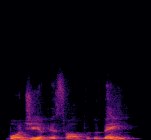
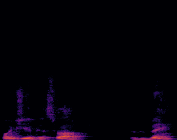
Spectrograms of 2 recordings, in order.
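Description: First: Full-voiced, lively hello to the group; energetic greeting. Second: Soft, low, subdued hello; low-energy greeting. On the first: Coach greeting podcast listeners to show vocal impact, energetic. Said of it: "Eu posso chegar e dizer pra vocês". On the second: Coach showing podcast listeners the weak alternative, soft and low-energy. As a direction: greet the group quietly, with little energy. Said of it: "Ou eu posso". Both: Shown as a demonstration.

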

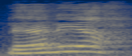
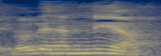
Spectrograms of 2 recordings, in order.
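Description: First: להניח high and careful, with one light n; להניח with the nun undoubled; soft single nun. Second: להניח with the nun doubled, "le-han-niach"; rejected doubled nun. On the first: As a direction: say "le-ha-niach" for להניח, open ha before a single n. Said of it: "רפה". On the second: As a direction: show the wrong reading of להניח with a hard geminated n. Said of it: "לא עושים דגש". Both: Shown as a demonstration.

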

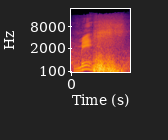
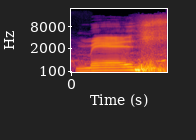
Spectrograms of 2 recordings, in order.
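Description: First: "mess" with a narrow Cape vowel, meaning mash; "mess" said as accented mash, hushing final sound; corrective accent. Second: "Mess" drawn out slowly and lower; one long, emphatic "Mess"; over-clear. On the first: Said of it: "I don't wanna mess the gravy". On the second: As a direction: enunciate "Mess" as if to someone slow. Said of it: "let me say it clear for you". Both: Acted.

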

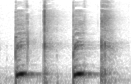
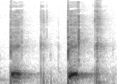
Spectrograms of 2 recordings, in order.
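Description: First: Very high, loud pic-pic; squeaky pecking. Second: High little pic-pic; light pecking. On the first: Narrator voicing the doves pecking, very high and loud. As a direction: squeak out each pic sharply. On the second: Narrator voicing the doves pecking, high and light. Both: A narrator's reading. Birds pecking, sound voiced.

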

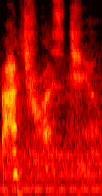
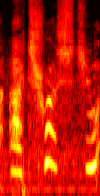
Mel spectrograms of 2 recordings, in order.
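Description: First: Breathy whisper of trust; barely voiced, said only to God. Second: Higher, rising. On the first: Repeating the prayer softly. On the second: Repeating the prayer aloud. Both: Shown as a demonstration.

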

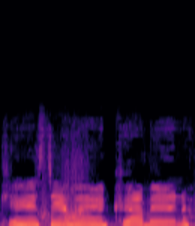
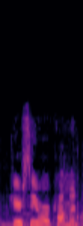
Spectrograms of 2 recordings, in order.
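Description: First: High, stretched, playful calling out; drawn-out teasing sing-song; singsong call. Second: Said in the usual way. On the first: Acted.

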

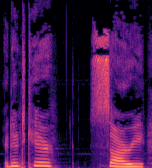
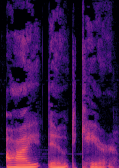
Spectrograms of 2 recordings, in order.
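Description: First: High-pitched sassy dismissal. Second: Very slow, hushed sassy brush-off. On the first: Answering the team about the cut, high-pitched sass. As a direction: toss it off with mock sass, pitched up. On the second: Answering the team's complaints, slow hushed sass. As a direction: draw out I DON'T CARE with soft sass. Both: Retold or imitated. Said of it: "I didn't say it sassy".

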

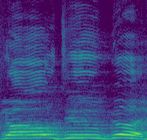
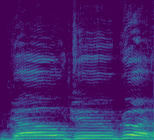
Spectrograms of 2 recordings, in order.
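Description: First: Loud, very slow group command; mock-divine chorus, loud and drawn-out; loud like God. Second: Slow, drawn-out divine command; mildly voiced God, slow. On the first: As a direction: boom it out slowly like God. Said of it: "you're talking like God, so you gotta talk really loudly". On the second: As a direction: model the reply slowly, as God. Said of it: "you will always respond with the words". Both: Shown as a demonstration.

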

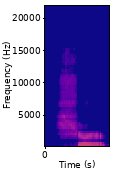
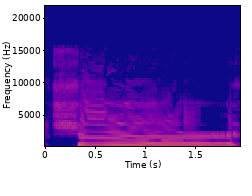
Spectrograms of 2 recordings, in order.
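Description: First: Said in the usual way. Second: SURE stretched out long on a high pitch; high, lingering SURE, held and sliding down; long-drawn sure. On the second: Acted. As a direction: draw out SURE in a high character voice. In character, grudging agreement, then repeated.

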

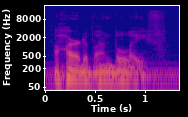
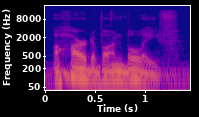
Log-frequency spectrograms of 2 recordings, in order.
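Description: No difference in how they are said.

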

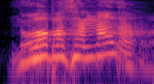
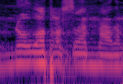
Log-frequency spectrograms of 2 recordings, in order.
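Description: First: Loud, firm voice of God; commanding divine voice, much louder; serious booming voice. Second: Softer, low calm reassurance; gentle voice of God, subdued; quiet divine voice. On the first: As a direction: boom it out with gravity. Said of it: "Así, una voz seria le dijo". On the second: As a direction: say it softly, settling her fear. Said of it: "escuché esa voz que le dijo". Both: Retold or imitated.

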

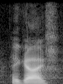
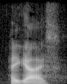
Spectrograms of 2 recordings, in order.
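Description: First: "guys" stressed, "Hey" light. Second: "Hey" punched, "guys" light; stress on hey. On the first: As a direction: hit the word "guys". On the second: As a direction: lean on the word "Hey". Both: Shown as a demonstration. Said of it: "let's do it that way".

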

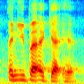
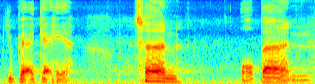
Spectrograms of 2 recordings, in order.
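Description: First: Said in the usual way. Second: Low, hushed mock menace; mock turn-or-burn preacher. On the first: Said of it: "it's not that". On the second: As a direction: imitate a doom preacher, very low and soft. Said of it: "we're not gonna do it in a".

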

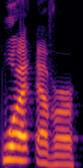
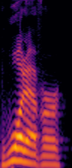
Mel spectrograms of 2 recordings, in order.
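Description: First: Loud, drawn-out dismissive mimicry; changed voice. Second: Loud put-on dismissive voice; changed voice. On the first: Guy dismisses the girl's complaint, loud mock scoff. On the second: Guy brushes off his date's account, loud mimicked scoff. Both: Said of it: "See how I changed his voice already?".

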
